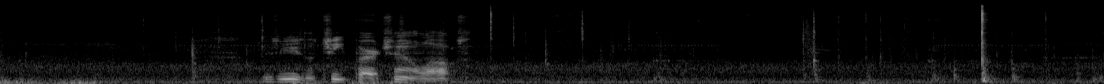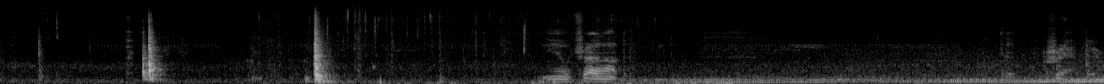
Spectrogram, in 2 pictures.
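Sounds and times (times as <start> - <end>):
steady low hum: 16.1 - 22.0.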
